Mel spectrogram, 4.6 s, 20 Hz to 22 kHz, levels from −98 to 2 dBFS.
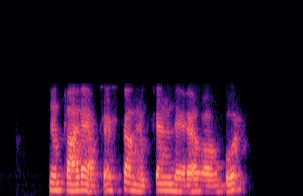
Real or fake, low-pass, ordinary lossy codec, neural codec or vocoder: fake; 3.6 kHz; Opus, 24 kbps; codec, 16 kHz, 2 kbps, FunCodec, trained on Chinese and English, 25 frames a second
